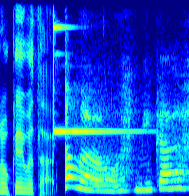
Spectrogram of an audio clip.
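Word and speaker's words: Micah: Hello, Mika. Mika? I know that's how the actor pronounces his name, and that's how the movie pronounces it, but I'm pretty sure that's wrong.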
